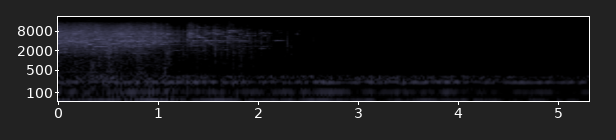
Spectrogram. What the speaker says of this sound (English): The sound of it shattering finally shook me out of my trance.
